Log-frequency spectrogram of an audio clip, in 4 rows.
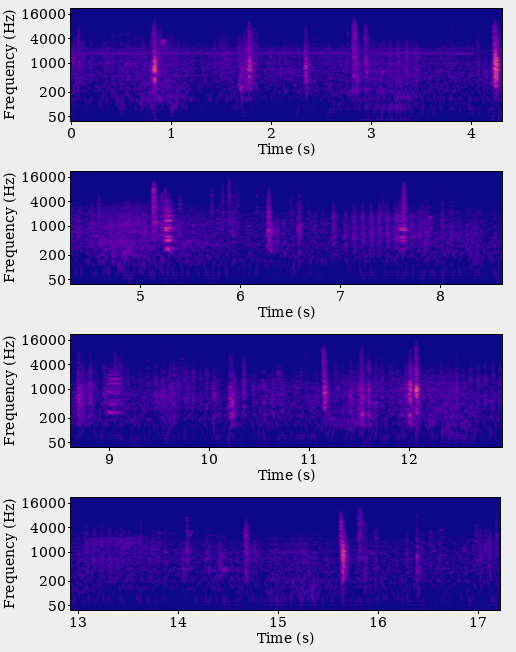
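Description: Small screws and hard plastic parts of a 3D-printed motor mount and brushless motor clicking and knocking as they are handled and fitted together on a wooden table. The clicks are irregular and sharp, with a few short runs of quick ticks.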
